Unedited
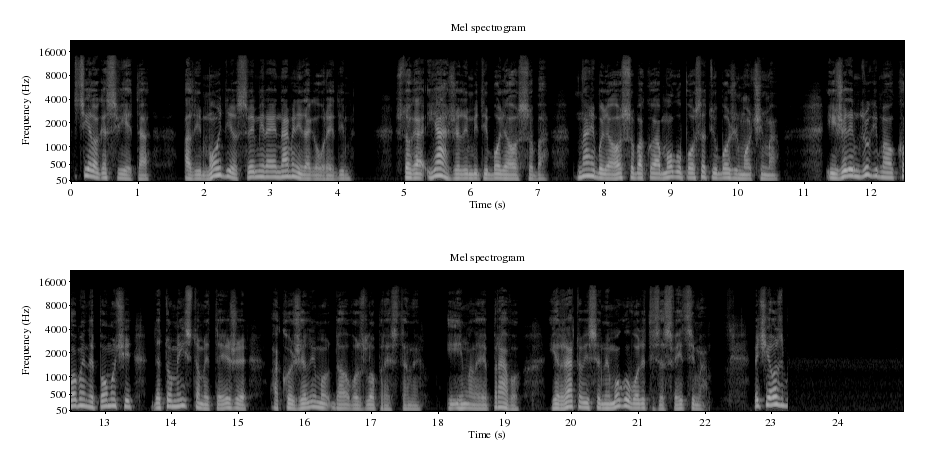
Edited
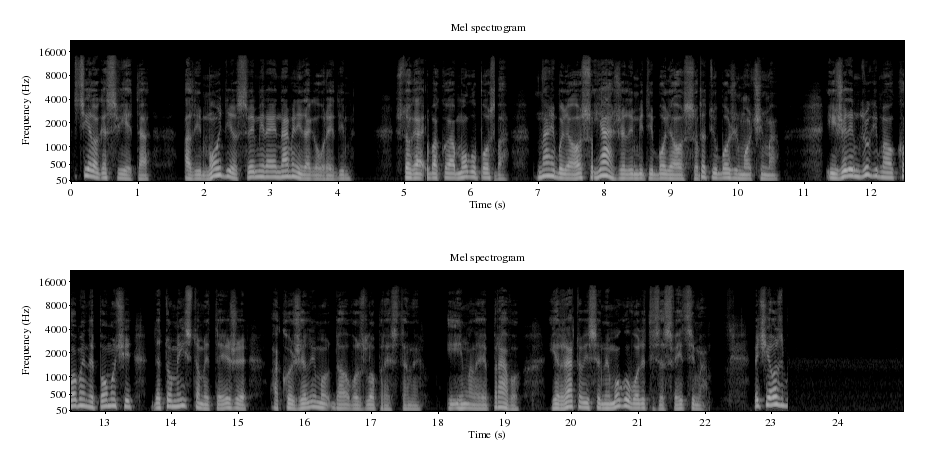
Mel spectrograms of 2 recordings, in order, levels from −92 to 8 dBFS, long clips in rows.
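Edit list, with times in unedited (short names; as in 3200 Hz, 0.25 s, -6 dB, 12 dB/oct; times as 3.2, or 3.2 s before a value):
5.35–6.96 swap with 8.43–9.44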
